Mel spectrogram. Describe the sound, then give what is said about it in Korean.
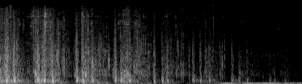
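Quick, rhythmic hoofbeats of a horse galloping through a crowd of soldiers in battle, loud and steady at first, then thinning out toward the end. “유팽로가 말을 달려 어지러운 군사들 속을 뚫고 고경명에게로 달려갑니다.”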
